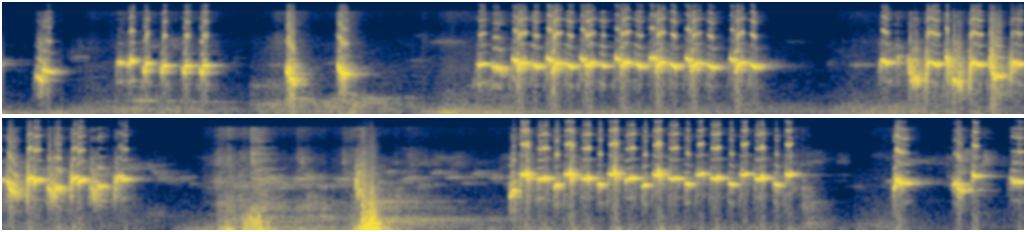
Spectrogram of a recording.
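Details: Sooty-headed bulbul in vigorous song, long rolling trill style used as a lure to make other bulbuls reply: bursts of rapid buzzy trilled notes, bubbly whistles in between, pauses, with a couple of sharp knocks near the end.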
